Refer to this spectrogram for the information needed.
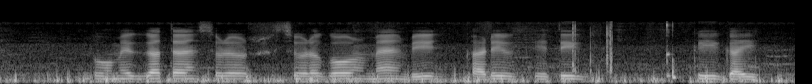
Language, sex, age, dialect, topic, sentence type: Hindi, male, 46-50, Kanauji Braj Bhasha, agriculture, statement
